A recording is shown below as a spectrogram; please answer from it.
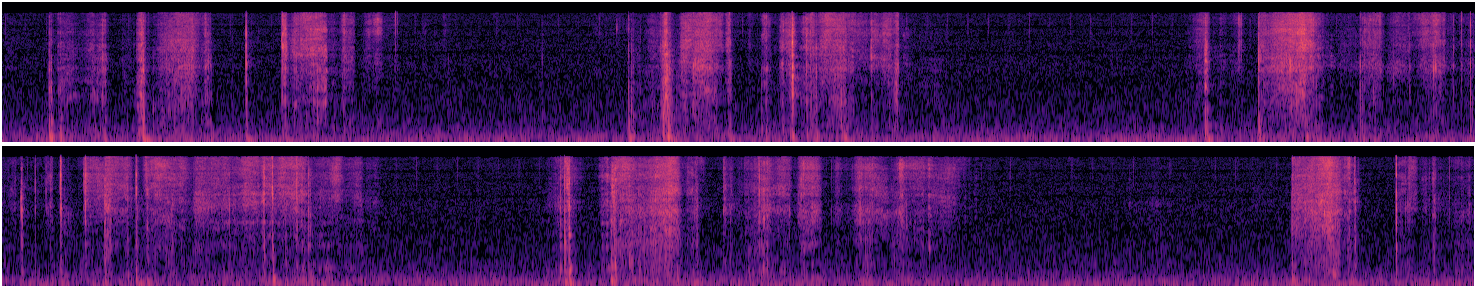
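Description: Fingertips with long decorated nails flip through a small stack of thin, flat, solid printed paper die-cut stickers and rub their edges. Short bursts of bright, crisp rustling and scratchy scraping come in clusters with quiet pauses between, over a faint low hum.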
